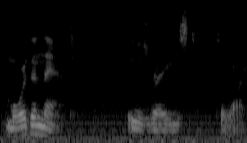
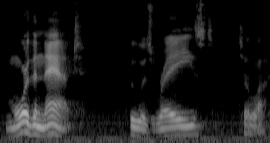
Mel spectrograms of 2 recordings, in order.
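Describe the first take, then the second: First: Much softer, dropping almost to a murmur; hushed repeat. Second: Said in the usual way. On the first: Shown as a demonstration. Preacher repeating the resurrection line, softly hushed. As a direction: let it sink in quietly.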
